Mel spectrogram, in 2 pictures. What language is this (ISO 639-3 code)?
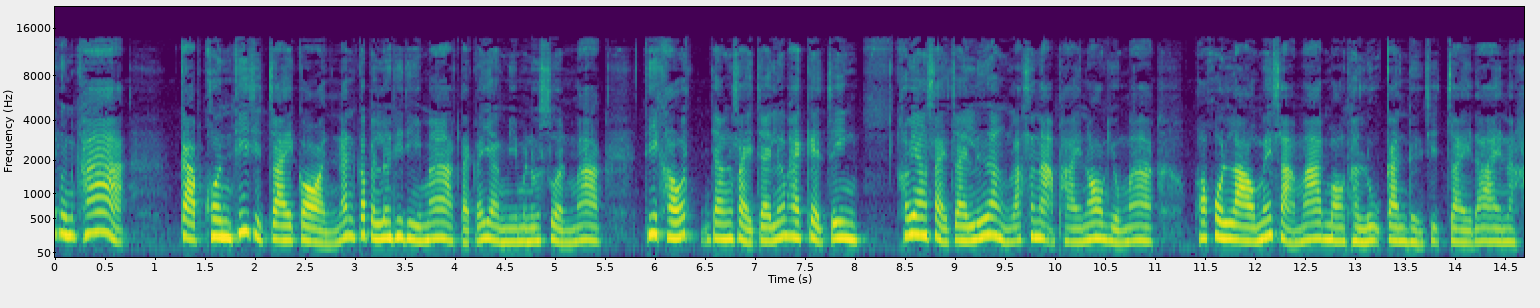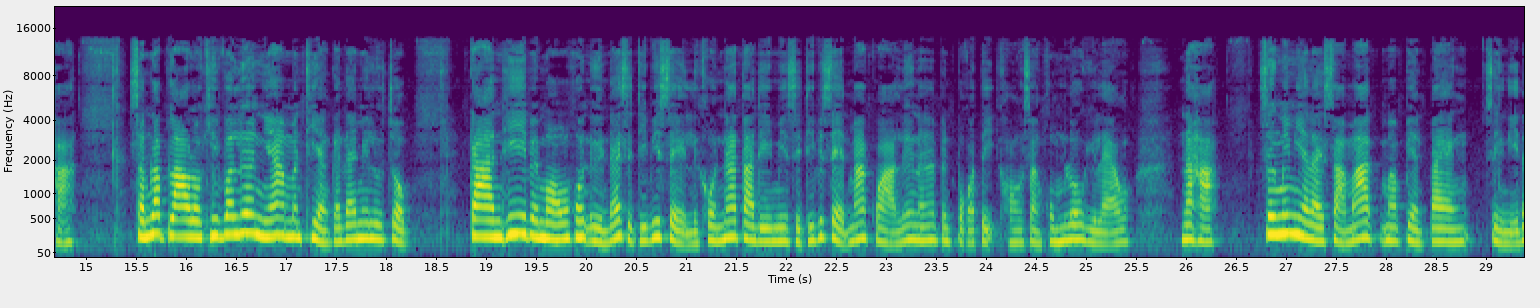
tha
